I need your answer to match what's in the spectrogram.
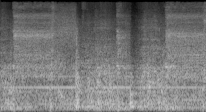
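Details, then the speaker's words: Creative Manufacturing servo pusher pleater running: steady hum with a thud about every half second as the nitrided-block cylinder clamp drops on the material before the pusher bar moves forward on linear guide bearings; forward timer set so the clamp is down first. Normal clamp-before-push cycle. "so I tell you could hear that clamp that clunk before it goes forward that's me clamping down"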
